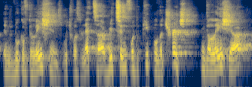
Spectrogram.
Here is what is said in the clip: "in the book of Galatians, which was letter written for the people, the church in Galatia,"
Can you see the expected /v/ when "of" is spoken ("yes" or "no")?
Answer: yes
